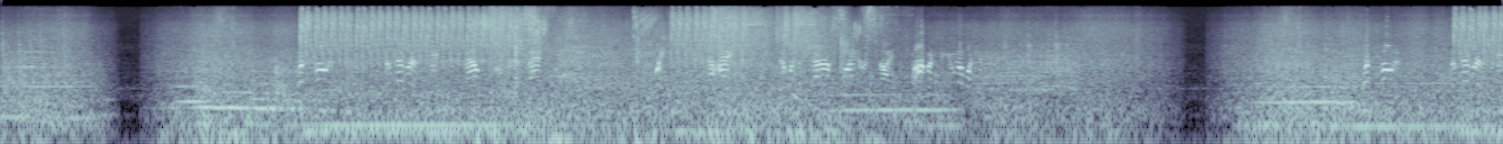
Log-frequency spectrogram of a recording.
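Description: A flying craft's engine hums steadily.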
